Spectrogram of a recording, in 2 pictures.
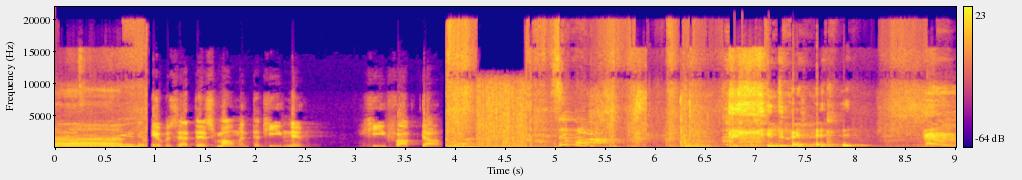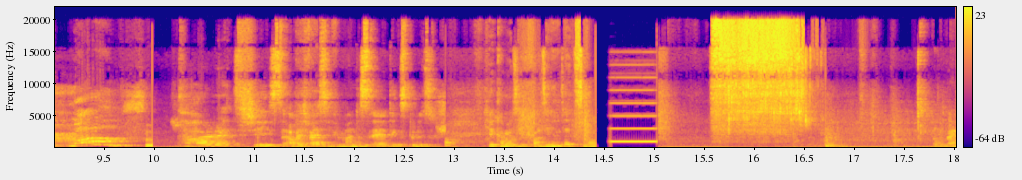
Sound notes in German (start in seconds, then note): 4.9 gelächter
